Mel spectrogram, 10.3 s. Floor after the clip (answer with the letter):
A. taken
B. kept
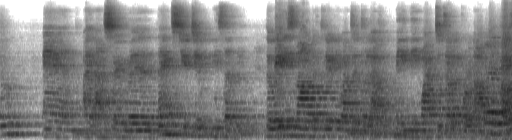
A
